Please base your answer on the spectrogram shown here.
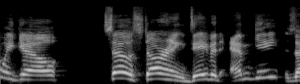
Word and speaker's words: Emge: So, starring David Emge. Is that how you say it? Yes. Sure, MG.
